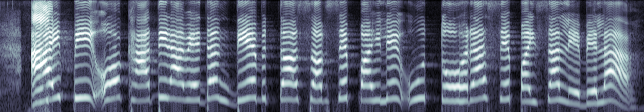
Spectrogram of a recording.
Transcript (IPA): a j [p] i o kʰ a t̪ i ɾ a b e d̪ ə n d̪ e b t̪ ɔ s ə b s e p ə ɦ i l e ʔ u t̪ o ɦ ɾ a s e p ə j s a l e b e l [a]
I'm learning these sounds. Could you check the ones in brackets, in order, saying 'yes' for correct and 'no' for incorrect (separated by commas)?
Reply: yes, yes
